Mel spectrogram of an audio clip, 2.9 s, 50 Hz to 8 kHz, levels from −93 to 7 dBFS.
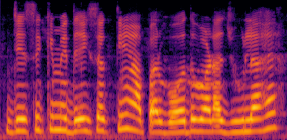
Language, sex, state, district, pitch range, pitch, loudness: Hindi, male, Madhya Pradesh, Bhopal, 235-265 Hz, 245 Hz, -14 LUFS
